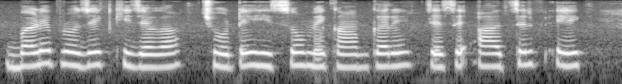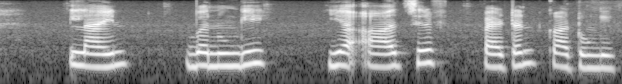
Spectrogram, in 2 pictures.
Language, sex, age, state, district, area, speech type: Urdu, female, 30-45, Delhi, North East Delhi, urban, spontaneous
